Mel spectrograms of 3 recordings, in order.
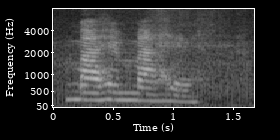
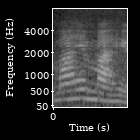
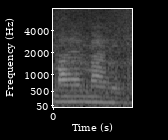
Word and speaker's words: mahi-mahi: And of course, same things, the seasoning, add on the fish, mahe mahe. Mahe mahe? So, mahi-mahi. My husband say mahi-mahi.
